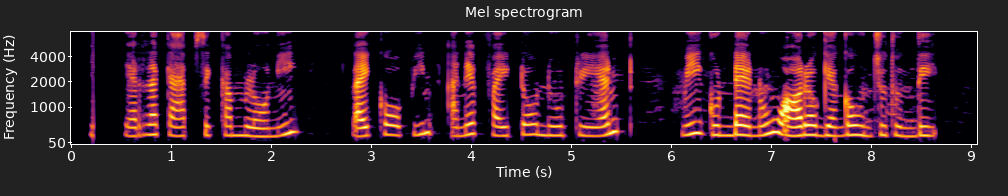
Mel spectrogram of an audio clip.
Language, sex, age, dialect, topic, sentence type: Telugu, female, 25-30, Southern, agriculture, statement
